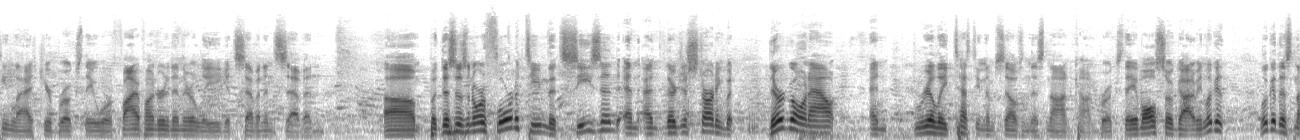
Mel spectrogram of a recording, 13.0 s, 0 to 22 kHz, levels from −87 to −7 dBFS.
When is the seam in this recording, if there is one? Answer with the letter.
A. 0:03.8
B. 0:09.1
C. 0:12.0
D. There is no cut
D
